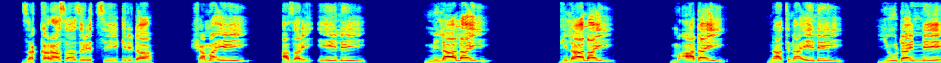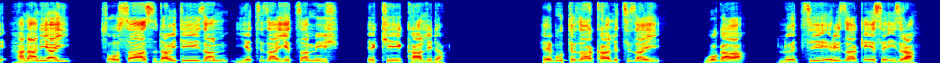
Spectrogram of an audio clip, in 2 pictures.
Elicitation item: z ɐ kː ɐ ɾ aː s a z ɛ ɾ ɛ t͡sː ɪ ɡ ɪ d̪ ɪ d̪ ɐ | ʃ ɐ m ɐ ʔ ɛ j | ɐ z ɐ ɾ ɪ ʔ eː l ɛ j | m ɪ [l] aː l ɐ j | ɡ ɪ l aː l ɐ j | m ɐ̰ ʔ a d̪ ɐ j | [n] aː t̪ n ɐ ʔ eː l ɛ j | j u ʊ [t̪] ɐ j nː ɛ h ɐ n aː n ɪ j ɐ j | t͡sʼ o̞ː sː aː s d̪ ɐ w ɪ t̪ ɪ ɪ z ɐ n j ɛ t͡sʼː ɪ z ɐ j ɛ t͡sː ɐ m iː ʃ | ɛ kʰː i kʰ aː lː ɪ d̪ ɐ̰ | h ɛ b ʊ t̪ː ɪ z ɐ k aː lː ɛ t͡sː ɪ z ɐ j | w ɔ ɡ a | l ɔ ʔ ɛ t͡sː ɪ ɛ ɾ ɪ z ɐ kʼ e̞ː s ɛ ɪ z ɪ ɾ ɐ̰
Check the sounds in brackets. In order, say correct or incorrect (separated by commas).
correct, correct, incorrect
